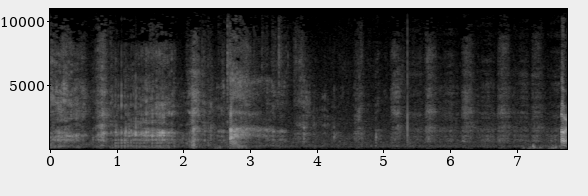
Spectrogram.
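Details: A 4-year-old English Bulldog in Taiwan gives harsh, throaty growls and snorting grumbles in uneven bursts while play fighting with his owner; a person's voice is heard briefly near the end.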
